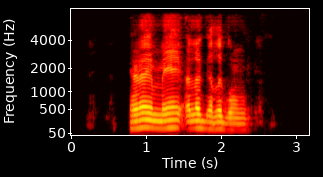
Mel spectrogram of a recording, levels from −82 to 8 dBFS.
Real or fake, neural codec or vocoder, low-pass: fake; codec, 24 kHz, 1 kbps, SNAC; 7.2 kHz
